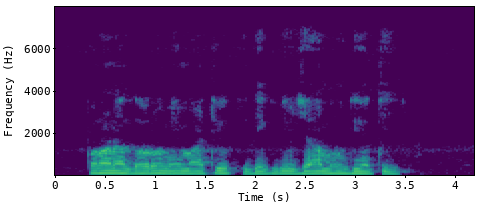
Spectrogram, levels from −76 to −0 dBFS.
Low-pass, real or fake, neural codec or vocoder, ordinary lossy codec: 7.2 kHz; real; none; AAC, 48 kbps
